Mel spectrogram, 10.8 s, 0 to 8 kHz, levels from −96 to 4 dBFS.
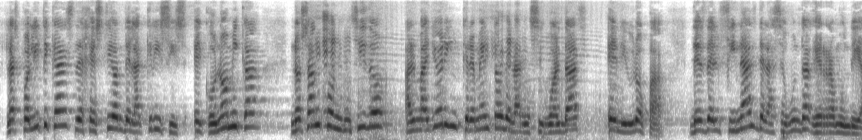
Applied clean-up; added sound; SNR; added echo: neural separator model SepFormer DNS4.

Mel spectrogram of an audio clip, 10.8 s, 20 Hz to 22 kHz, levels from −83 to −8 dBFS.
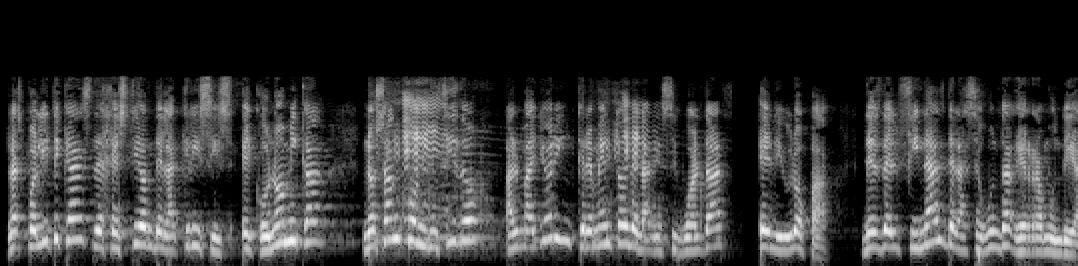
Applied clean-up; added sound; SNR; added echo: neural mask model DeepFilterNet 3.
